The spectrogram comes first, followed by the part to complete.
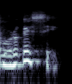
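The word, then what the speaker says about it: Borghese: bergese ese tío bueno Villa borguese que también es con gh se dice Villa borguese Sí claro yo creo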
